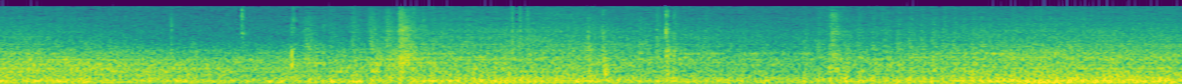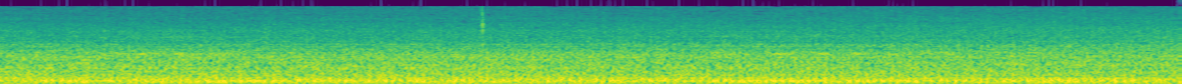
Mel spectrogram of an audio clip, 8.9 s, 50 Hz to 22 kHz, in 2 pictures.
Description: 1992 Nissan 240sx Rough Bouncing Idle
